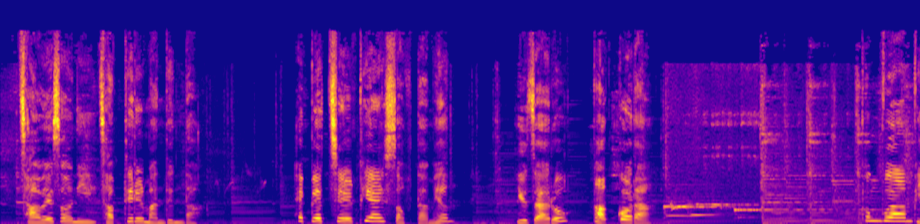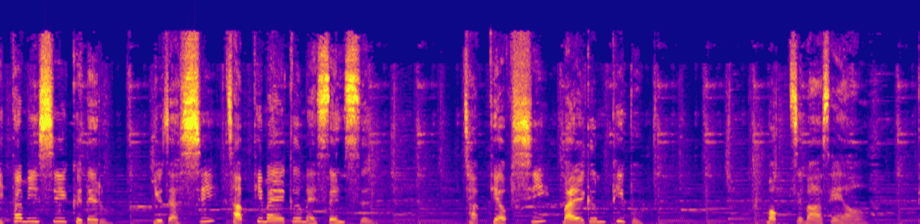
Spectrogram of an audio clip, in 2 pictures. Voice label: 광고 자연스럽고 산뜻한

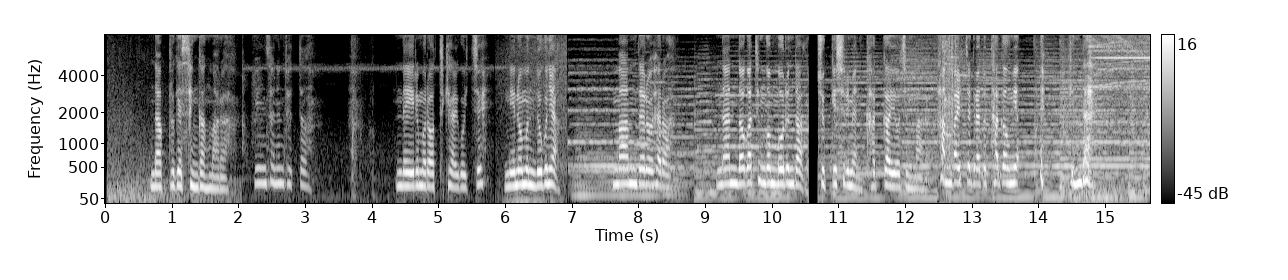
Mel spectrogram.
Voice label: 중성적인 30대; 반요야샤히메; 세츠나

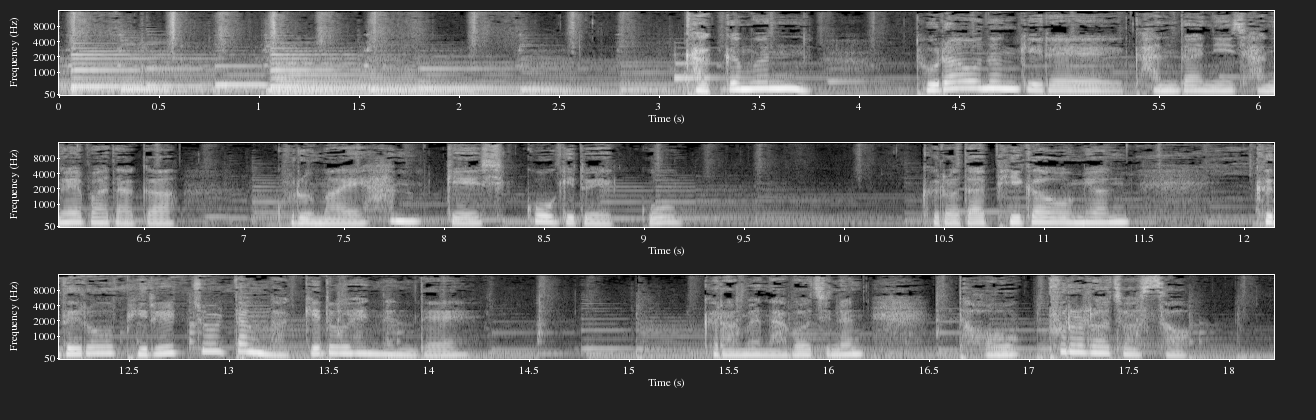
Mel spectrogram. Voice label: narration 따뜻한 느낌

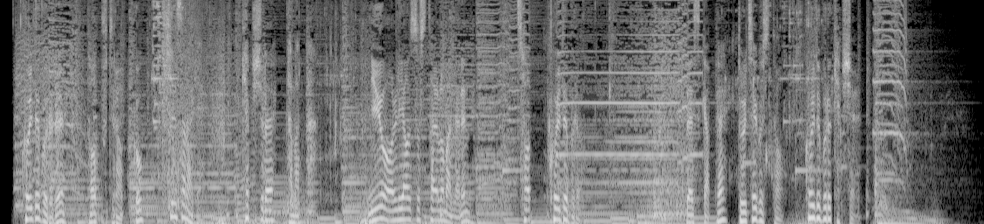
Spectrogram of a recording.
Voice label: 광고; TVC; 네스카페 돌체구스토

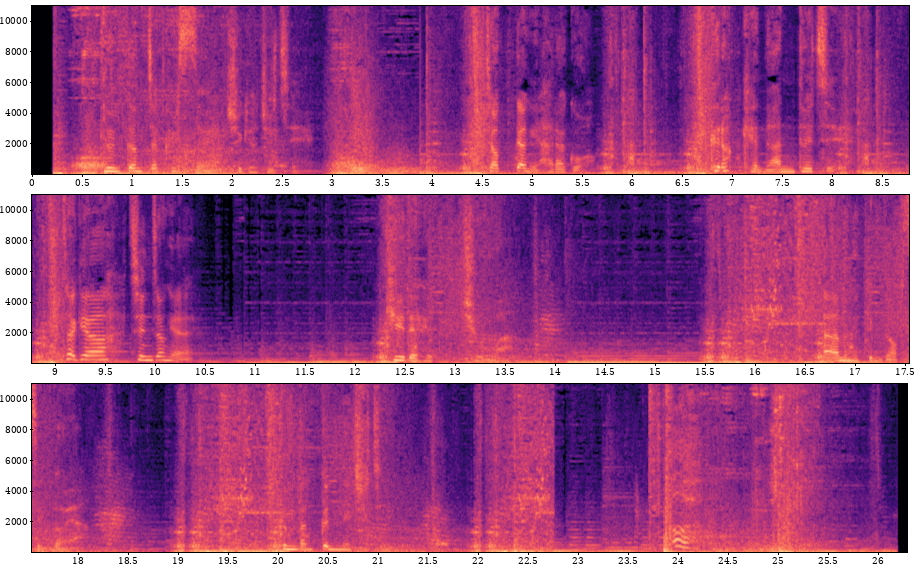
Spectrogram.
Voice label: 24세 섹시하고 단호한 암살자 배회하는 자객 시크한; LOR 배회하는 자객

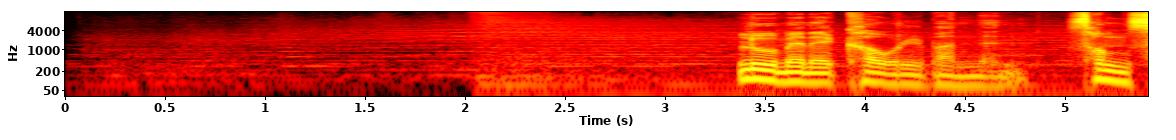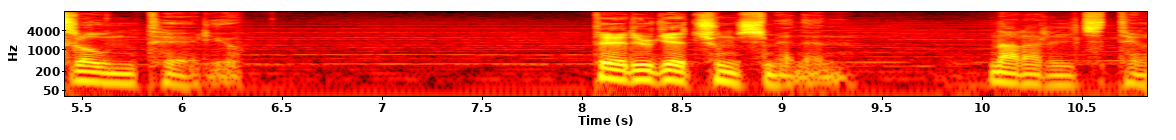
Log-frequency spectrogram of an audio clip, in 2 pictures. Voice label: 게임 인트로 장엄한 굵은 판타지 광고

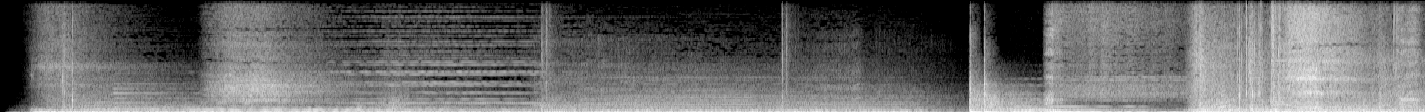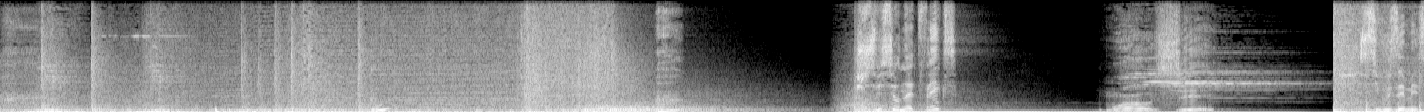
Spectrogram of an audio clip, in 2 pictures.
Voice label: 프랑스 남; Sweet-Home-Special-PV

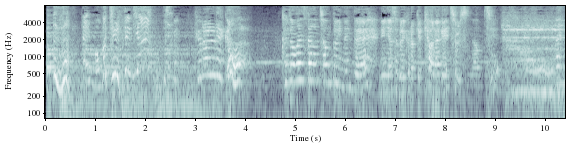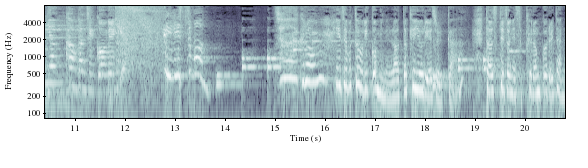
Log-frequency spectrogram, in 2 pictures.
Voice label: 섹시하고 광기어린 악녀 30대; 디지몬크로스워즈; 리리스몬

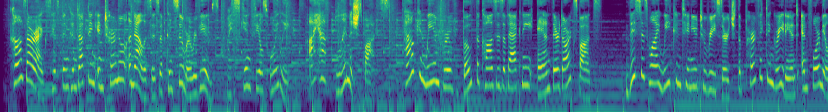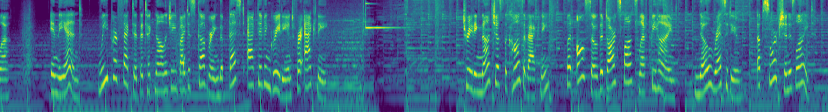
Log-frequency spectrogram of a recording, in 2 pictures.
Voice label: 영어 여 기본 톤; COSRX-Mild-to-severe-breakout-treatments

